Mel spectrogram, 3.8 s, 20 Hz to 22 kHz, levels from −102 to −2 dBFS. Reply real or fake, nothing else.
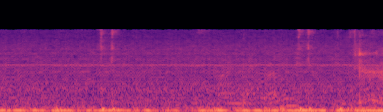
fake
